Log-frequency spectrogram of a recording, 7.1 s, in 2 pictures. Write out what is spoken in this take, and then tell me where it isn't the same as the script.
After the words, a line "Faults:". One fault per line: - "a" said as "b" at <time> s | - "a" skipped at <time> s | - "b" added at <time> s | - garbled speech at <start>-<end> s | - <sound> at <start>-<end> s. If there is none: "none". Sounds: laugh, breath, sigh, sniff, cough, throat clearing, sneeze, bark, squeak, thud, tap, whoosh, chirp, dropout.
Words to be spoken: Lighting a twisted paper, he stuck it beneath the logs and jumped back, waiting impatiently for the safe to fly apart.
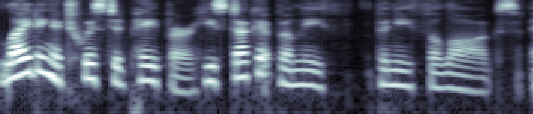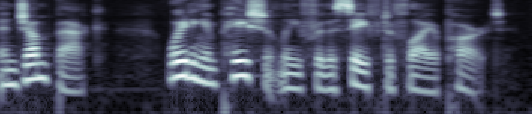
Lighting a twisted paper, he stuck it beneath beneath the logs and jumped back, waiting impatiently for the safe to fly apart.
Faults:
- dropout at 1.5-1.5 s
- "beneath" added at 2.5 s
